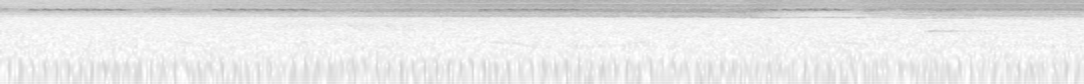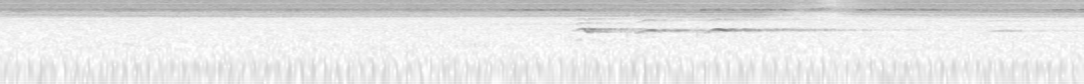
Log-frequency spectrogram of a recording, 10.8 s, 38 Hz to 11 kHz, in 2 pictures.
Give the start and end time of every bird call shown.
[0.00, 10.84] White-throated Toucan (Ramphastos tucanus)
[0.37, 3.47] unidentified bird
[2.67, 5.37] Amazonian Grosbeak (Cyanoloxia rothschildii)
[7.97, 10.84] Cinnamon-rumped Foliage-gleaner (Philydor pyrrhodes)

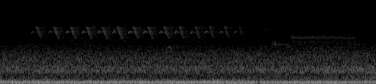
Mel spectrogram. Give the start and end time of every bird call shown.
[0.19, 2.49] Swamp Sparrow (Melospiza georgiana)
[2.59, 3.69] Red-winged Blackbird (Agelaius phoeniceus)

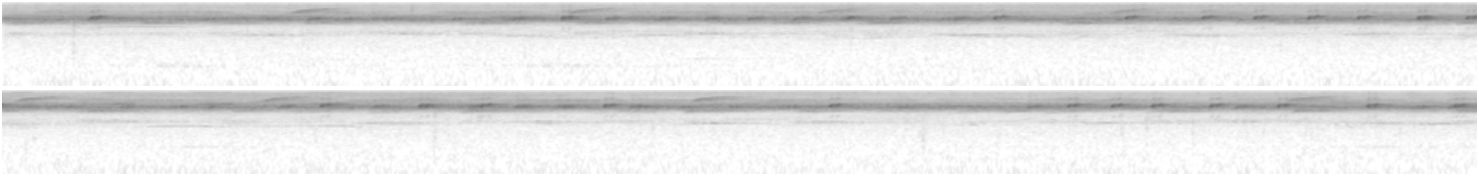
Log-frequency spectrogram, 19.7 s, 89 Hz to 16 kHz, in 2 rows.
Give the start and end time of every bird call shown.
[0.00, 19.67] Hauxwell's Thrush (Turdus hauxwelli)
[9.21, 12.52] Long-billed Woodcreeper (Nasica longirostris)
[18.52, 19.11] unidentified bird
[18.61, 19.32] Gray-fronted Dove (Leptotila rufaxilla)

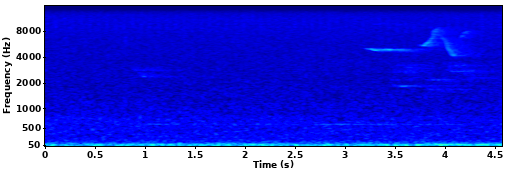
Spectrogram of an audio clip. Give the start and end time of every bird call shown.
[3.09, 4.49] Brown-headed Cowbird (Molothrus ater)
[3.39, 4.09] Wood Thrush (Hylocichla mustelina)

